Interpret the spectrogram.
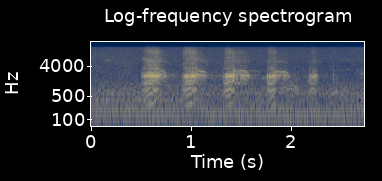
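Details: Wild Wilson's snipe on the Salmon Creek trail, Vancouver, Washington, giving a series of hoarse, nasal calls, one roughly every half second, fading toward the end over a low steady background hum.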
